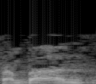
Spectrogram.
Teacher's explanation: You'll notice that the accent is always on the second syllable.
